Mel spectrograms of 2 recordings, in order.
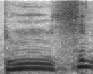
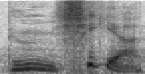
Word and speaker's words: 등식: 발음 잘해야 된다. 등신 아니고 등식이야. 등식.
